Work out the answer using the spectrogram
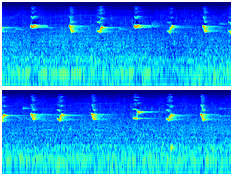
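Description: Ruby-crowned Tanager giving a steady series of sharp, high chip notes with brief whistled tails, about one every two-thirds of a second, over a quiet background.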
